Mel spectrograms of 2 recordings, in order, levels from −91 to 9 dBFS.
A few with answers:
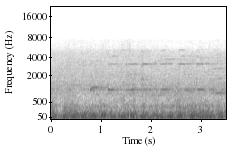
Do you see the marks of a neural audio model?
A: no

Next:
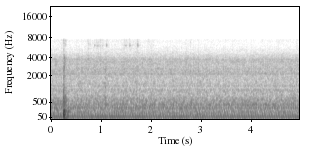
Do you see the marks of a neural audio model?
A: no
